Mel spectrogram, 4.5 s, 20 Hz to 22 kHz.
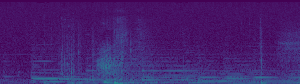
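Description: A horse whinnies in Civilization 6 amid game-like tonal music and clip-clop hoofbeats, the neigh rising in the middle of the short stretch.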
